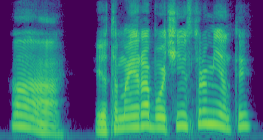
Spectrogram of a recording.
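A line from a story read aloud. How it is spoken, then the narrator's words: Cheerful retort. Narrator (Russian): бодро парировал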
